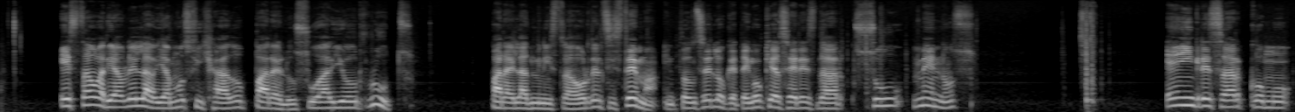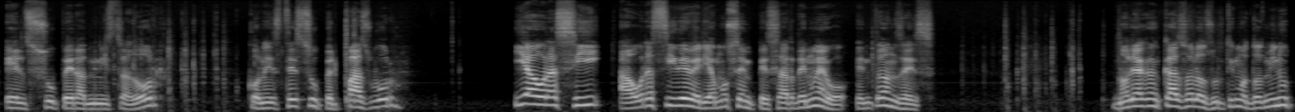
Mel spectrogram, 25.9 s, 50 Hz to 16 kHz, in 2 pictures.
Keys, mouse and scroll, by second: 4.1-5.6 drag, 6.1 click, 7.8-8.9 typing, 10.7 typing, 13.2-15.5 typing, 16.2 Return, 22.6-24.0 typing.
